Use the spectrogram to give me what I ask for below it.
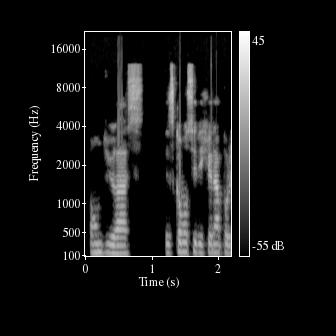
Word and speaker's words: Honduras: Porque es una adaptación del español, por eso es que lo pronuncian onduras. Es como si dijeran, por ejemplo, tortillas, ¿no? Plural. La s funciona porque no es francés, es el español.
